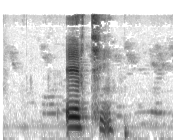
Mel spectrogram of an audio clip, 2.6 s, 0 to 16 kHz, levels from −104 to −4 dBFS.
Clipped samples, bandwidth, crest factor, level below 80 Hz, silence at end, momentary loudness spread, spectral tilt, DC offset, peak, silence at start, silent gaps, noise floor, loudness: under 0.1%; 12 kHz; 20 dB; -68 dBFS; 0.9 s; 21 LU; -1 dB/octave; under 0.1%; -4 dBFS; 1 s; none; -63 dBFS; -19 LUFS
